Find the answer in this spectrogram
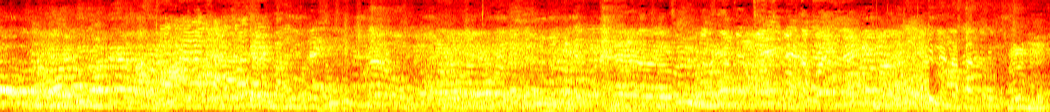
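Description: Many voices talking over one another at once: loud, continuous crowd chatter with no single clear speaker.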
